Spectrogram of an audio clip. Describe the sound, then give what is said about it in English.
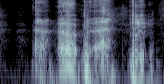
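A person coughs and clears their throat in a quick series of rough, harsh bursts, fairly loud, with no talking around it. “But also sometimes it fucks up and you do get things in your trachea and you have to cough it out.”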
